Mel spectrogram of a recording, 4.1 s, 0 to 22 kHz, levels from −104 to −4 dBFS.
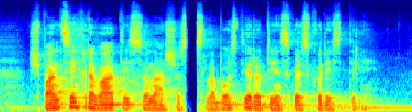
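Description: At 1.86 s the speech drops out into silence for about 120 ms, resuming at 1.98 s with the sound carrying on exactly where it broke off; both edges are smeared. This is a gap at a join of encoded pieces: the audio was encoded in separate chunks, here about 2 s long, and joined untrimmed, so one chunk's padded final frame and the next chunk's start-up delay both remain as dead air.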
